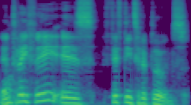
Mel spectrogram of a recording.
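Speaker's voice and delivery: lightly voiced butler stating terms; prim elf doorman. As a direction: lay out the fee with cool politeness. Elf butler demands entry fee.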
